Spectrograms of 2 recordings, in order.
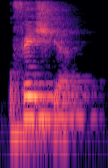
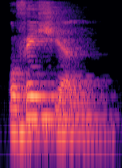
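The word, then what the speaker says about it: official: طب لو جه بعديه حرفين متحركين وراهم حرف ساكن ينطق ش، زي اوشن، السي جه بعديها اي اي حرفين متحركين وبعد كده حرف ساكن فاتنطقت ش، اوشن، اوفيشال، اوفيشال، انشنت، انشنت، الكتريشن، الكتريشن.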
